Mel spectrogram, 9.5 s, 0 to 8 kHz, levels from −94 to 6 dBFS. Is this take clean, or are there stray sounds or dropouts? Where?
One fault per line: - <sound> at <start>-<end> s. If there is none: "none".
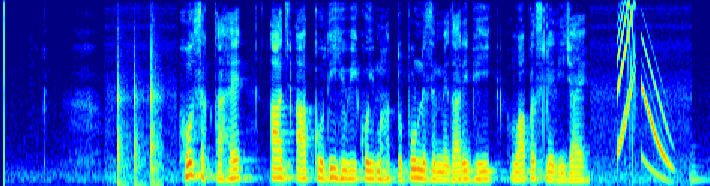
- thud at 1.5-2.2 s
- chirp at 8.2-9.0 s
